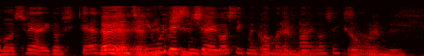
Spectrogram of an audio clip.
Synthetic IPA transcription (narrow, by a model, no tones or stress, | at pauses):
mɐsʋæɐ̰e̝ɡ̥ɒ̽sd̥ææɐd̥æd̥enʰeŋiuðˠʋeɡ̥sne̝ŋd̥æɐe̝ɡ̥ɒ̽se̝ɡ̥mænkʰɒ̽m̰ɐd̥eɐfɑ̈e̝ɡ̥ɒ̽se̝ɡ̥sɒ̽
